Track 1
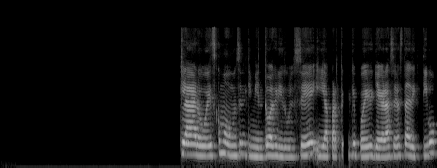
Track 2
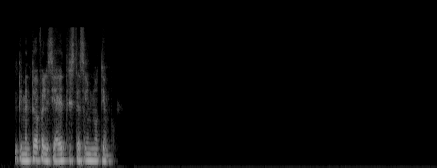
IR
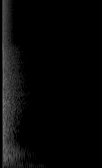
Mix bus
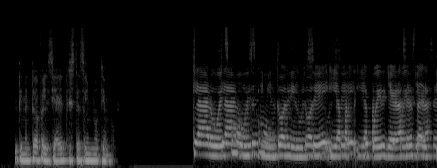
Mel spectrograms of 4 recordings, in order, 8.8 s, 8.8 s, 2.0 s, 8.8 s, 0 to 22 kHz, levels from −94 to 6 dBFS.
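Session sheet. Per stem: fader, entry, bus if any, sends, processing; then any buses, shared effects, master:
−6.5 dB, 0.25 s, no send, echo send −7.5 dB, notch filter 2,500 Hz, Q 9.1
−6.0 dB, 0.00 s, no send, no echo send, low-shelf EQ 270 Hz +8.5 dB; downward compressor, threshold −28 dBFS, peak gain reduction 6 dB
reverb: not used
echo: single-tap delay 543 ms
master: high-shelf EQ 2,100 Hz −8 dB; brickwall limiter −34 dBFS, peak gain reduction 9.5 dB

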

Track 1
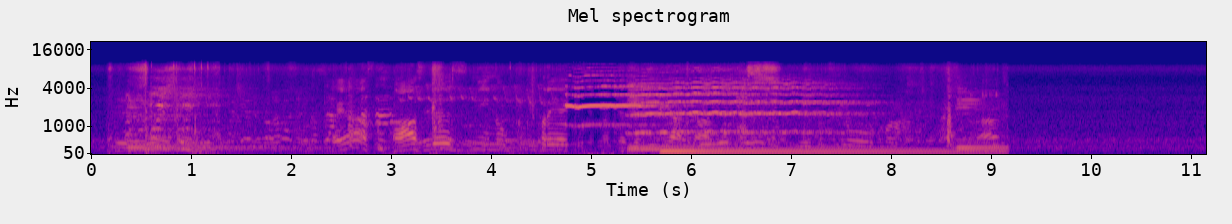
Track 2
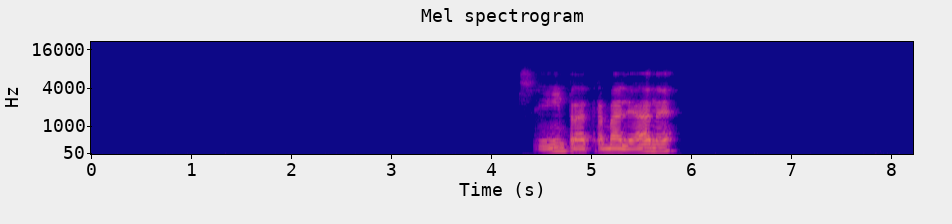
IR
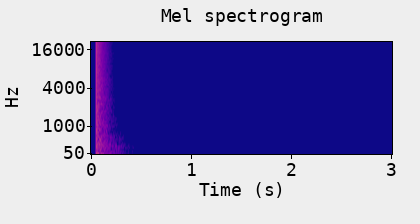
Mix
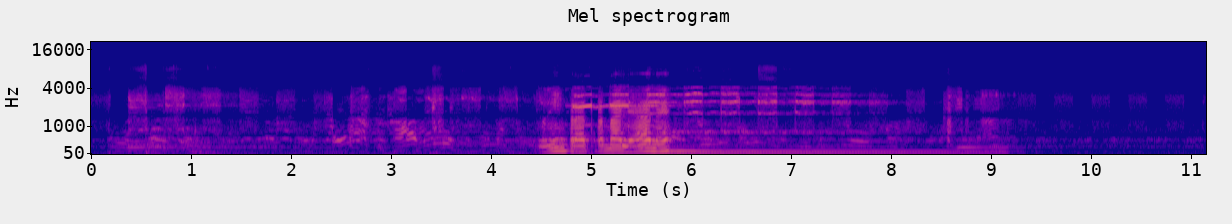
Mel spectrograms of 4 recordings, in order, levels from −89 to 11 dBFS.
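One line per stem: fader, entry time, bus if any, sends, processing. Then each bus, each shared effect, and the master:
−10.0 dB, 0.00 s, no send, echo send −15 dB, auto-filter low-pass square 2.7 Hz 580–3,100 Hz
+3.0 dB, 0.00 s, no send, no echo send, adaptive Wiener filter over 25 samples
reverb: not used
echo: repeating echo 178 ms, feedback 38%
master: parametric band 410 Hz −15 dB 0.39 octaves; phaser with its sweep stopped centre 1,000 Hz, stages 8

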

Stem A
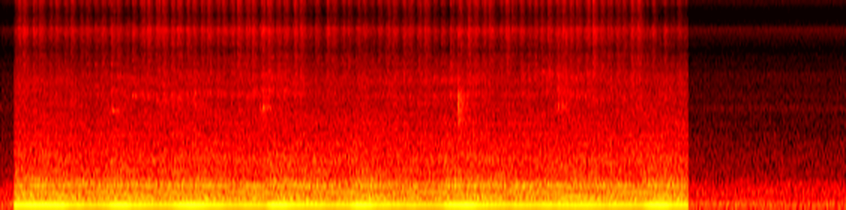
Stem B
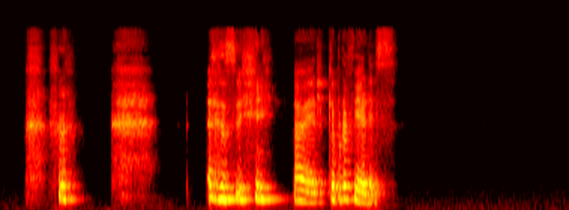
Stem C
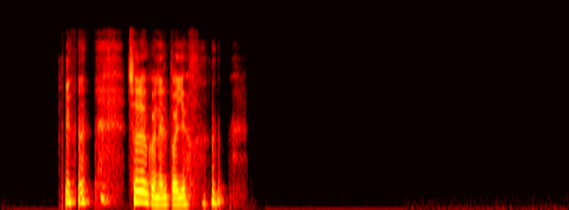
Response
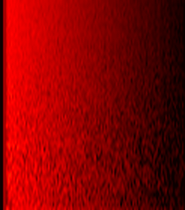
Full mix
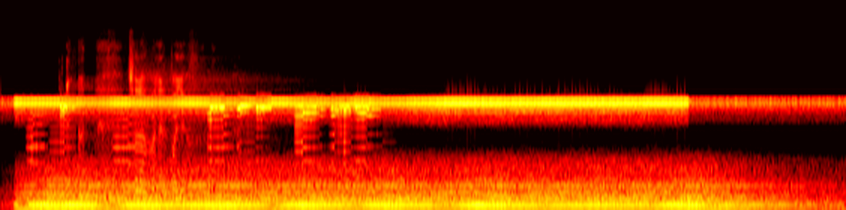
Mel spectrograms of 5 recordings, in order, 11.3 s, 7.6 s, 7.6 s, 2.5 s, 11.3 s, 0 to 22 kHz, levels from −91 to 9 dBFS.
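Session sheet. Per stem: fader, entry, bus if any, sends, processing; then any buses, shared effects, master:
−5.0 dB, 0.00 s, bus A, send −13 dB, echo send −4 dB, sub-octave generator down 2 octaves, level −4 dB; elliptic low-pass filter 870 Hz, stop band 40 dB; parametric band 96 Hz +11 dB 2.9 octaves; automatic ducking −10 dB, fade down 0.35 s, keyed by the second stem
−2.5 dB, 0.00 s, bus A, no send, no echo send, vocoder with an arpeggio as carrier major triad, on A#3, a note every 212 ms; spectral tilt −3.5 dB per octave
−16.0 dB, 0.00 s, no bus, send −22 dB, no echo send, no processing
bus A: 0.0 dB, voice inversion scrambler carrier 3,000 Hz; brickwall limiter −8.5 dBFS, peak gain reduction 7.5 dB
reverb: on, RT60 4.0 s, pre-delay 10 ms
echo: repeating echo 395 ms, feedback 50%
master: parametric band 3,900 Hz +7 dB 1 octave

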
